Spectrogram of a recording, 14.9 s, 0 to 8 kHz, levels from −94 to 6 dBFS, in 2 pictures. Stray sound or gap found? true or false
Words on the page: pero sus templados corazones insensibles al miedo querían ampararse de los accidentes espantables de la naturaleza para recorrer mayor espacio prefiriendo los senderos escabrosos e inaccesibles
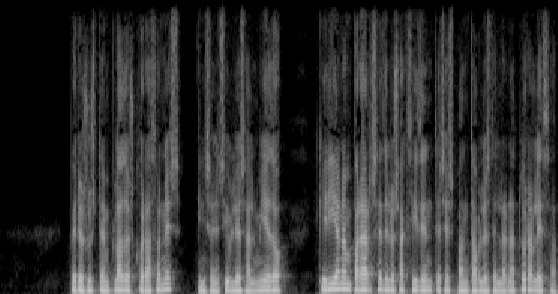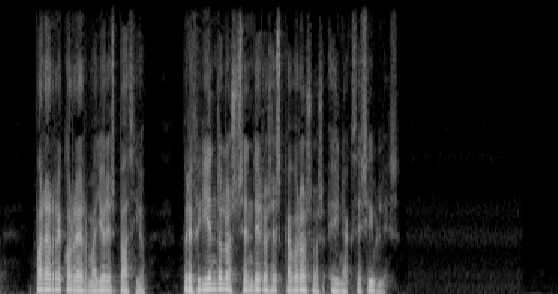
false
